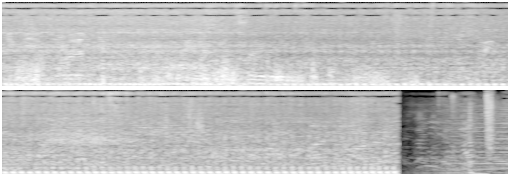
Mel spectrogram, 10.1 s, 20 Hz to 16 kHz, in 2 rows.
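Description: A Suzuki GSX-R150's single-cylinder four-stroke engine running at low speed as the bike rolls slowly, then settling into an even idle pulse, with voices in the background early on. The sound cuts off abruptly about nine seconds in, and faint music starts up near the end.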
